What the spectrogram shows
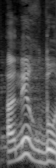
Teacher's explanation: نون کو غین سے ملانا ہے، غین کو ہلانا نہیں ہے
